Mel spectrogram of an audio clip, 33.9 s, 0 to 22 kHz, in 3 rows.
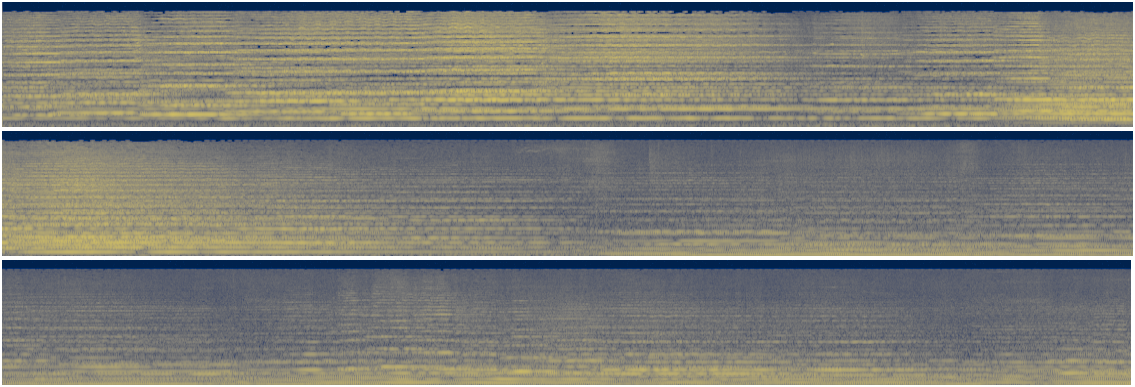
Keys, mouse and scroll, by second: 16.3 t, 16.5 space, 17.3 Escape, 18.8 ctrl+g, 19.7 Escape, 20.8 middle click, 24.7 KP_1, 26.2 BackSpace, 28.0 KP_2, 29.0 Return, 29.8 Escape.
